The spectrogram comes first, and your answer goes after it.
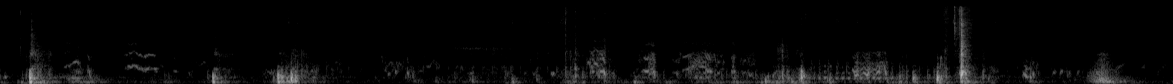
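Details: Hairless female guinea pig courting a male with a swaying butt dance, giving bursts of low rumbling and short chattering pulses, a few brief squeaky notes, and rustling movement between calls.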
